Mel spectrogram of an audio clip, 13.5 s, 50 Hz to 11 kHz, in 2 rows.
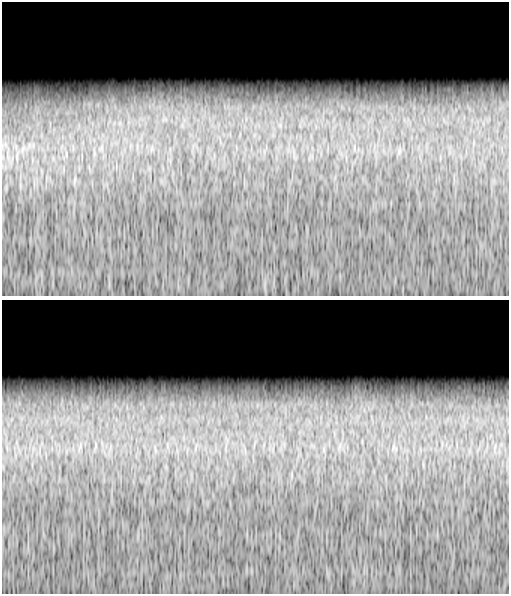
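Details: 1995 GMC K3500 6.5 turbo diesel, 78,000 miles: hissy, uneven rough idle. It misses under full load at driving speed, stalls when the throttle is released and is intermittently hard to start. Codes stored; owner suspects the PMD or injection pump, unconfirmed.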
